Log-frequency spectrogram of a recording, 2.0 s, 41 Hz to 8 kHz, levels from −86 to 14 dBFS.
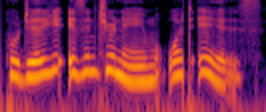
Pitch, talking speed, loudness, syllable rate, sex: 230 Hz, 210 wpm, -17 LUFS, 4.8 syllables/s, female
